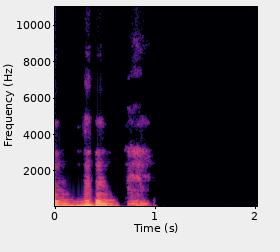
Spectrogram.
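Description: A person's voice speaking briefly for about a second, then cutting off into dead silence.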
